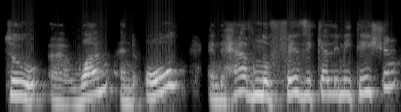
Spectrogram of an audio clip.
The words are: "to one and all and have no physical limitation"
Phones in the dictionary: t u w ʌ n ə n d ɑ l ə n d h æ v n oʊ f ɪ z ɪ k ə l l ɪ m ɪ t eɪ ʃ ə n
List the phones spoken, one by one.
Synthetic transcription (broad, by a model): t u w ʌ n ə n d ɑ l ə n d h æ v n oʊ f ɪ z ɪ k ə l l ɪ m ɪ t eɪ ʃ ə n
